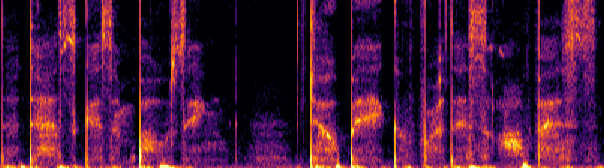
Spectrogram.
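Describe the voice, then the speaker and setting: A woman is whispering, a little slowly, with noticeable noise behind her. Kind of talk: whispered audiobook-style reading of a YA romance novel, ASMR. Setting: close microphone recording. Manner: whispered, soft.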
